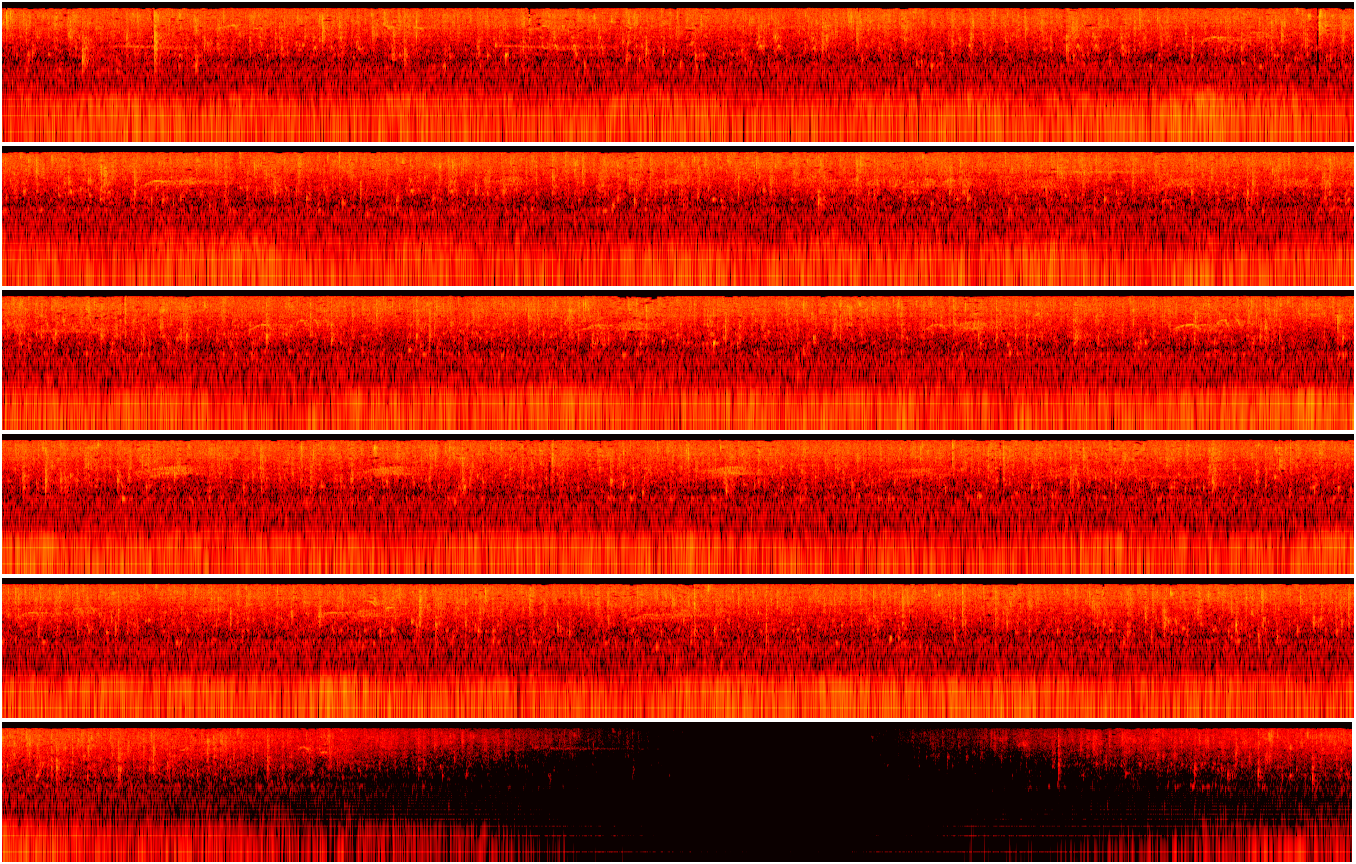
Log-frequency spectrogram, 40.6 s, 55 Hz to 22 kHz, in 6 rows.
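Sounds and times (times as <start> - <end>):
mountainside stream running through forest woods: 0.0 - 36.1, 39.0 - 40.5.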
